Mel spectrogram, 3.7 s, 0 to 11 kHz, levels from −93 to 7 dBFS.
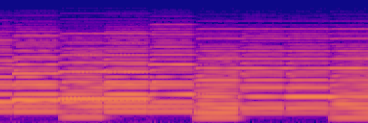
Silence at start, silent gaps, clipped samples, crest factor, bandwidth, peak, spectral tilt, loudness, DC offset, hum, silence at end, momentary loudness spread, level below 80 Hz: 0 s; none; under 0.1%; 12 dB; 8.4 kHz; -10 dBFS; -5.5 dB/octave; -24 LUFS; under 0.1%; none; 0 s; 3 LU; -70 dBFS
